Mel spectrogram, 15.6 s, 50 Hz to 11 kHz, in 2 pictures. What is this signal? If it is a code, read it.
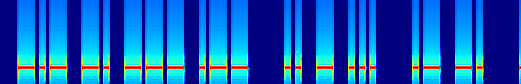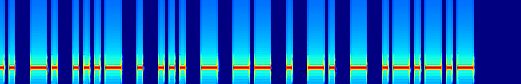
Morse code, heard as a keyed tone, about 15 wpm, 700 Hz. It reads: KNOW ITS AN INVESTMENT.
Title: Sentences from Top 1000 Words - Review Part 4 - 15wpm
